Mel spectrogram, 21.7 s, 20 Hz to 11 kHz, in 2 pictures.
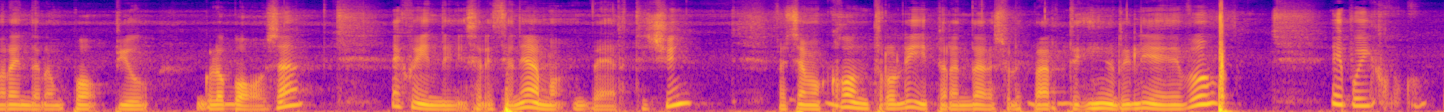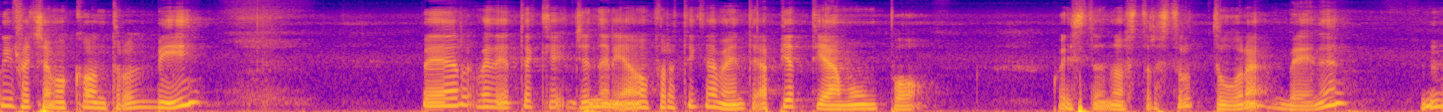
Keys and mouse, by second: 4.5-6.7 drag, 6.7 ctrl+i, 11.9 ctrl+b.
